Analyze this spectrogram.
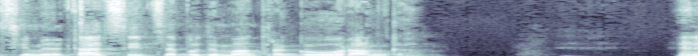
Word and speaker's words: Gauranga: Мантра, яку ми будемо використовувати в цій медитації, це буде мантра Gauranga. And it will be divided into 4 syllables, Gauranga.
